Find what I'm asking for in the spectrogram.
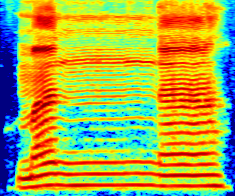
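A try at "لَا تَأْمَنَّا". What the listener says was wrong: Baca sukun dulu. La ta'man. Nah, sukun. La ta'man. Jangan langsung dimonyongkan bibir. Kan belum monyong. Setelah selesai sukunnya, baru monyongkan. La ta'man.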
